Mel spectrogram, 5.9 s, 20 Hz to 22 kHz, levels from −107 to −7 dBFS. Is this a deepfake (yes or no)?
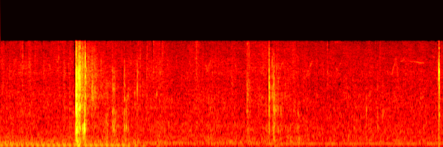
no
